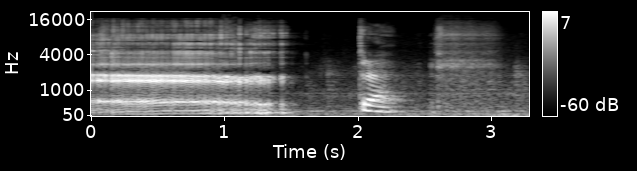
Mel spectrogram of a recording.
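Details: Burp from a burping contest: a long, loud, sustained voiced burp, then a short second belch and a brief noisy tail.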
